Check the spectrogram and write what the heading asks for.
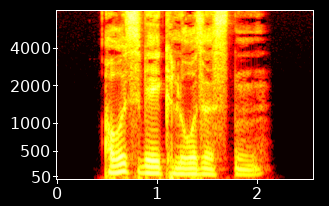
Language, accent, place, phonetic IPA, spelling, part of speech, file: German, Germany, Berlin, [ˈaʊ̯sveːkˌloːzəstn̩], ausweglosesten, adjective, De-ausweglosesten.ogg
- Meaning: 1. superlative degree of ausweglos 2. inflection of ausweglos: strong genitive masculine/neuter singular superlative degree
